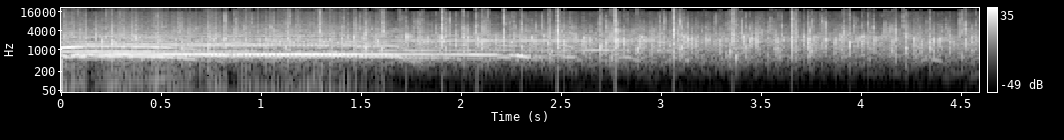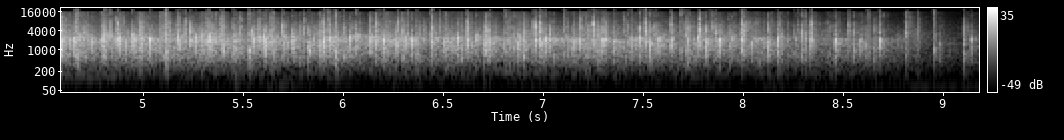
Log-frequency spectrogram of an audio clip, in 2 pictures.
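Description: A crowd bursts into loud applause for three people, with whoops and cheers at the start, then the clapping carries on as a dense, steady patter that slowly thins and fades toward the end.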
